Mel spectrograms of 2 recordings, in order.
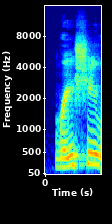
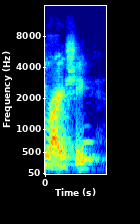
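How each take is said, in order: First: "reishi" with a first syllable like "ray"; pronounced RAY-shee. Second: "reishi" with a first syllable like "rye"; pronounced RYE-shee. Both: Shown as a demonstration. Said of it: "I've been saying ri-, reishi".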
